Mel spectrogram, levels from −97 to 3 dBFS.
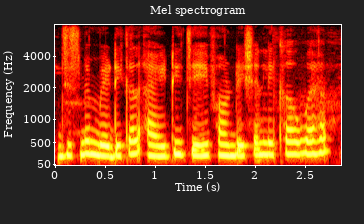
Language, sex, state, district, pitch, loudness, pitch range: Hindi, female, Jharkhand, Ranchi, 250 Hz, -11 LUFS, 225-265 Hz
